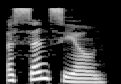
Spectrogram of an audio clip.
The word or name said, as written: ascencion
